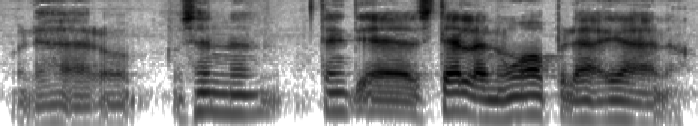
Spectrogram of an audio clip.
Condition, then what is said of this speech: Aphasia. Omskrev mycket för han hittade ju inte orden. Det är ju det som har varit problemet.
